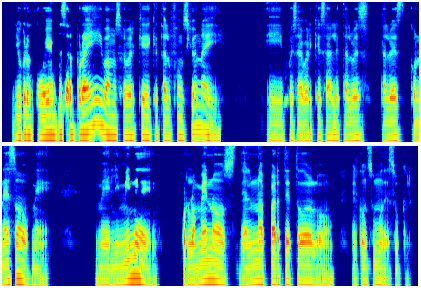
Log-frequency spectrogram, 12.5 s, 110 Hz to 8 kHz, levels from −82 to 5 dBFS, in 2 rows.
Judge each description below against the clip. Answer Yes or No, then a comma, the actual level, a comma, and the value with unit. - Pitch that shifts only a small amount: No, average, 3.1 semitones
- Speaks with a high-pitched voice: No, low, 110 Hz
